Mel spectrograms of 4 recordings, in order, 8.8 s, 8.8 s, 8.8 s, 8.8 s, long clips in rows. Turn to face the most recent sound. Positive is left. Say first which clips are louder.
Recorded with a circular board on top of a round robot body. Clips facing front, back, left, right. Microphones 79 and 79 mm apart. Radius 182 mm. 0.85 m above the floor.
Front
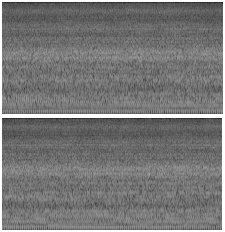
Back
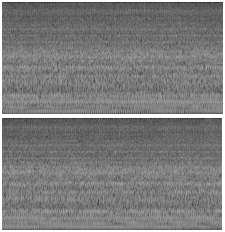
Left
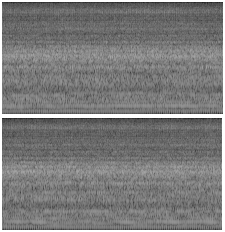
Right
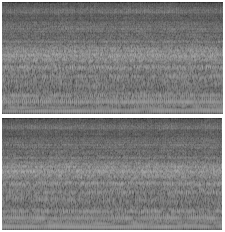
# back 3 dB, right 1 dB
turn(degrees=175)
